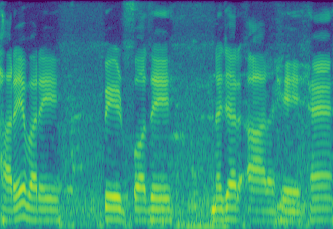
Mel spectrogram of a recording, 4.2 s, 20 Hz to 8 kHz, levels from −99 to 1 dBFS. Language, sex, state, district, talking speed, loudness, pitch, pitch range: Hindi, male, Haryana, Charkhi Dadri, 115 wpm, -15 LUFS, 140 Hz, 135-145 Hz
